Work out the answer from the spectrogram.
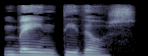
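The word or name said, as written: veintidós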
